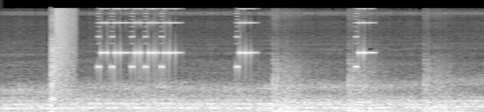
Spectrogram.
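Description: Short electronic menu beeps chirp several times.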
